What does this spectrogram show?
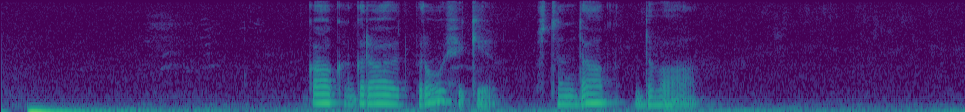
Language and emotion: Russian, sad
